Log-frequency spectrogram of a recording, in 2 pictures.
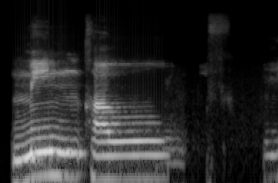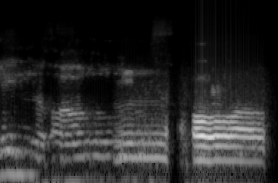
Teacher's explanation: নুন সাকিন তানবিনের পরে খ আসছে, স্পষ্ট করে পড়বো গুন্না ছাড়া।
